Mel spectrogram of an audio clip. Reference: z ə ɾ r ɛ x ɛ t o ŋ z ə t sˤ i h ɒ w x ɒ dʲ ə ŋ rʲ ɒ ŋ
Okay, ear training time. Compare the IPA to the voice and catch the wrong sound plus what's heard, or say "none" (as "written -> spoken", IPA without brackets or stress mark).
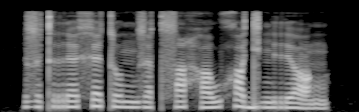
ɾ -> t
